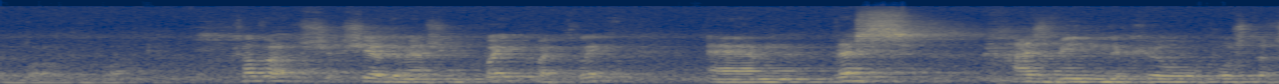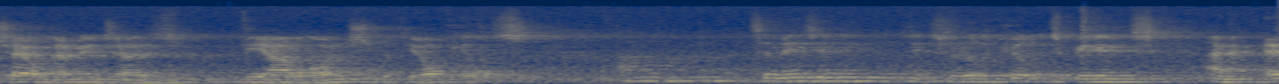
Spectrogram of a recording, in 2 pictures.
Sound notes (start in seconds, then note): none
